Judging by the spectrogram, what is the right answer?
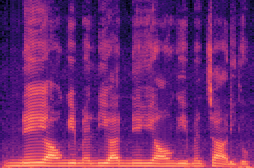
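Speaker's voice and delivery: loud, defiant refusal; angry refusal. Acted. Rui telling Liya she won't come and is leaving, angry. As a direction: refuse loudly and storm off.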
